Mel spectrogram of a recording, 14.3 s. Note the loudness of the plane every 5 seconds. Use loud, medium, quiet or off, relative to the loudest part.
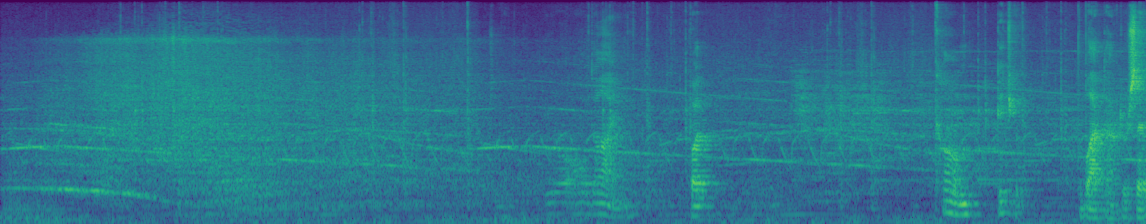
loud, medium, medium.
